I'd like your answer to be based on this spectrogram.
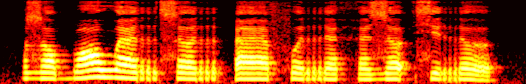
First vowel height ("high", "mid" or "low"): low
